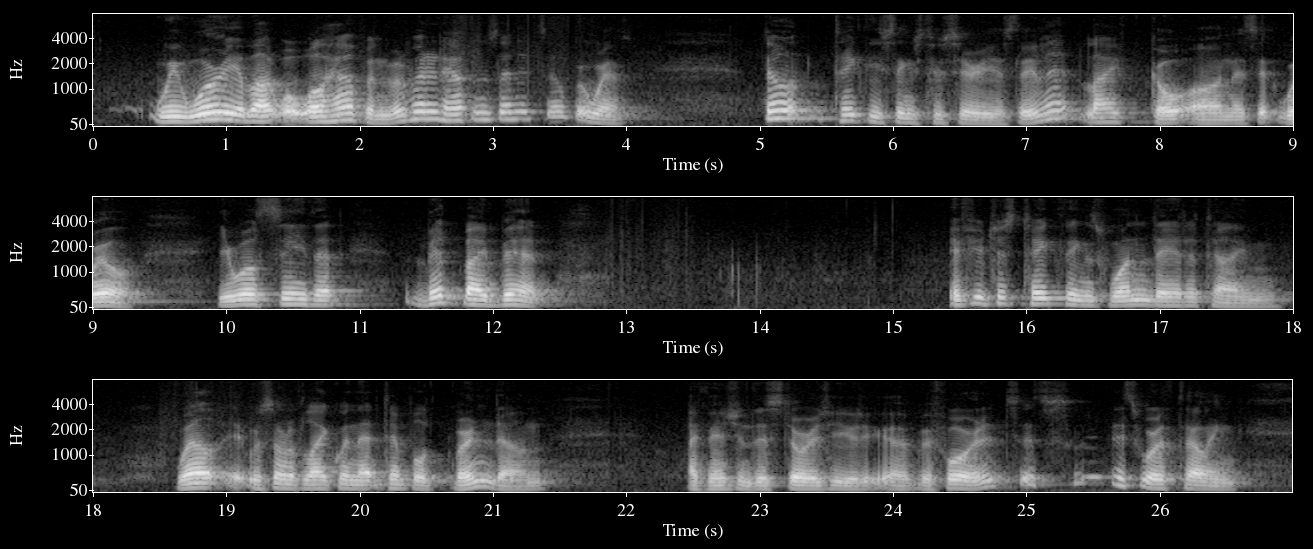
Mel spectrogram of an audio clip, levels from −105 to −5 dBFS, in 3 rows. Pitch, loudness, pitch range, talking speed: 125 Hz, -27 LUFS, 105-165 Hz, 150 wpm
